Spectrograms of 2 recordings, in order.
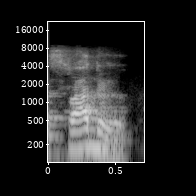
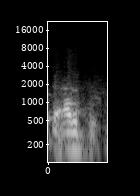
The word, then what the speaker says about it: Shardul: Yes, Mr. Sradul, I'm Shardul. Yes, sir. pronouncing it correct.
